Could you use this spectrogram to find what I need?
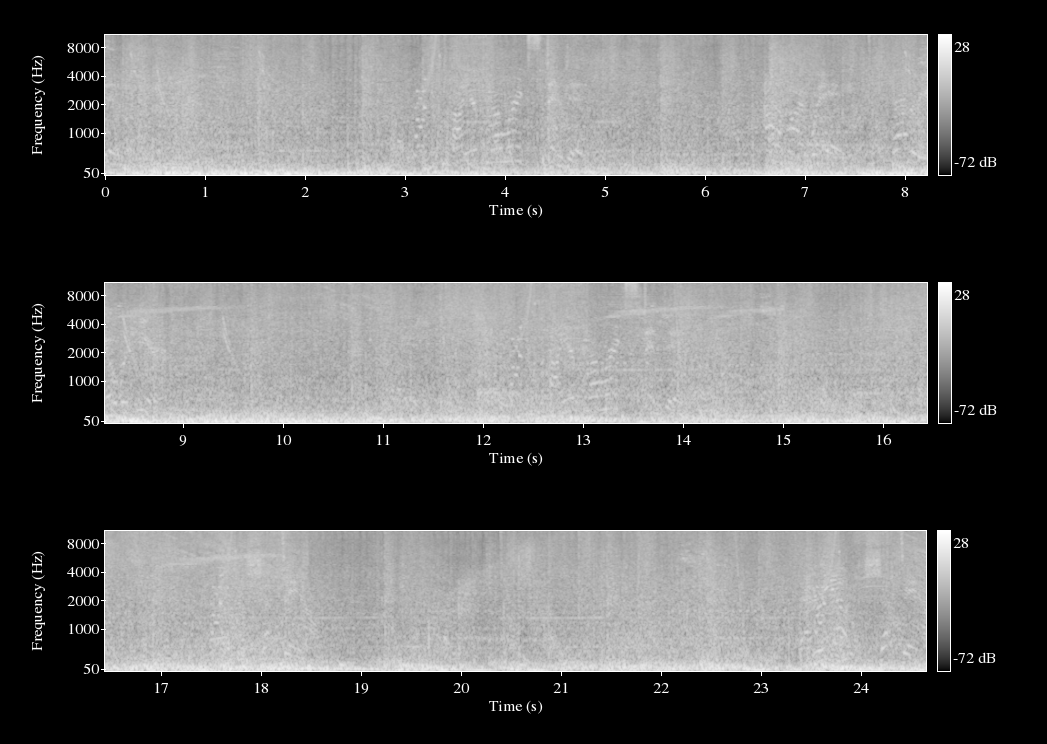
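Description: Video game blasts and explosions crackle rapidly.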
